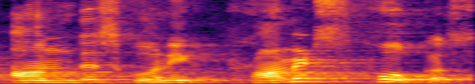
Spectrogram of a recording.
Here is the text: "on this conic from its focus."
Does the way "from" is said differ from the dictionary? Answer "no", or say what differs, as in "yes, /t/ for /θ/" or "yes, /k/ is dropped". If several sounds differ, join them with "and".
yes, /p/ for /f/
